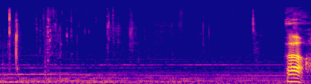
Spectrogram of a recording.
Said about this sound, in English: give me a sec here. Need some water.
